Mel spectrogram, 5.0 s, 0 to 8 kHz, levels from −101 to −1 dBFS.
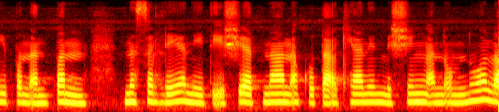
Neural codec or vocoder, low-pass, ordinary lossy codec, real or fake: none; none; none; real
